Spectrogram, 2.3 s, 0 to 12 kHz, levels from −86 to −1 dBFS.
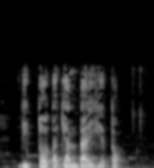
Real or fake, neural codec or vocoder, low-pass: real; none; 7.2 kHz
